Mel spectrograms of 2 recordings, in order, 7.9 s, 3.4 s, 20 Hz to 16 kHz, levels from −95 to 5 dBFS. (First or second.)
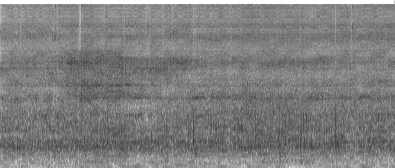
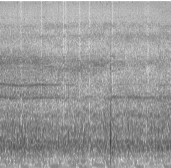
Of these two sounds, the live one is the second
